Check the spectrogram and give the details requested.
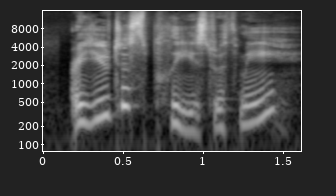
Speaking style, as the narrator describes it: cried Valentine in such astonishment

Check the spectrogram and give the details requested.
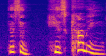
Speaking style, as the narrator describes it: exclaimed

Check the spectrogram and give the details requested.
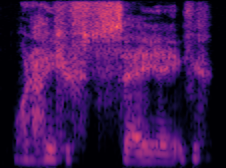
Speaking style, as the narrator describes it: My voice was ragged

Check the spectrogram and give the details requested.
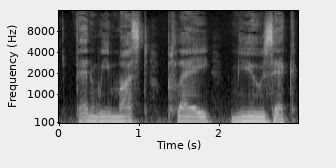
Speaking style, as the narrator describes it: Will whispered

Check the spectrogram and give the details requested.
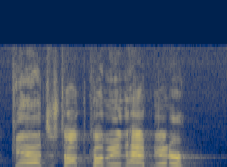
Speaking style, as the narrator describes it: his grandmother called out from the window

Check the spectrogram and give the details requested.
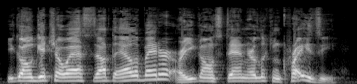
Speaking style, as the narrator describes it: Ari said urgently

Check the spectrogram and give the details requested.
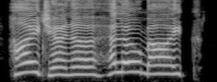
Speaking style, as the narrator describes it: yell

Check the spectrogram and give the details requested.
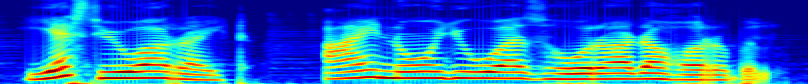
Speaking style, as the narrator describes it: said Abhi quietly

